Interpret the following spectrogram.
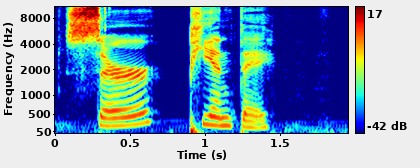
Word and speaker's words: Sir Piente: Well, my companion's name is Sir Piente. Will you spell that for the audience? Yes. S I R P I E N T E.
